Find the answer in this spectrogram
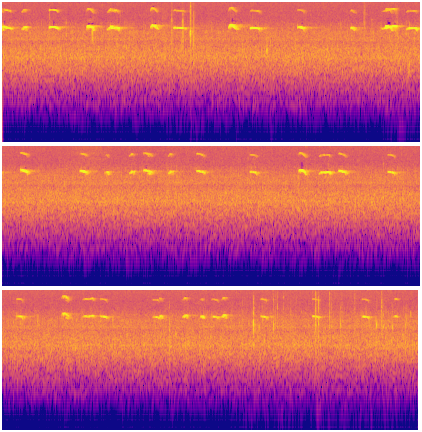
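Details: Common kingfisher pair during courtship: shrill, high, piercing notes repeated several times a second over rushing water; the female refuses the male's courtship fish, which he then eats himself, and she refuses to mate.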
